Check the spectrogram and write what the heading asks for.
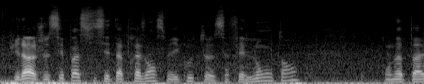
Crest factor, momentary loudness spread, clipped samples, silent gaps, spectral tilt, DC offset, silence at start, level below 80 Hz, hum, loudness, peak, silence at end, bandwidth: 18 dB; 19 LU; under 0.1%; none; -6 dB/octave; under 0.1%; 0 s; -26 dBFS; none; -26 LUFS; -6 dBFS; 0 s; 14 kHz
